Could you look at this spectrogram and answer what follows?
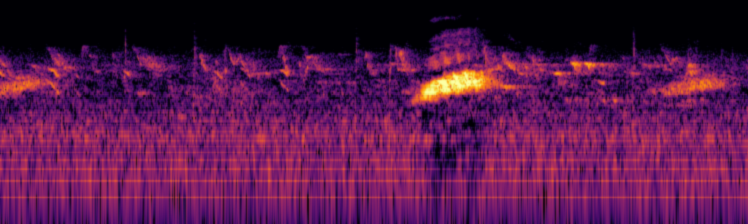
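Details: Hawaiian thrush (ʻōmaʻo) on the Kaulana Manu Nature Trail, Island of Hawaiʻi, calling to its cohorts: one loud slurred rising note stands out amid faint high chirps and twitters of other birds in a quiet forest.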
